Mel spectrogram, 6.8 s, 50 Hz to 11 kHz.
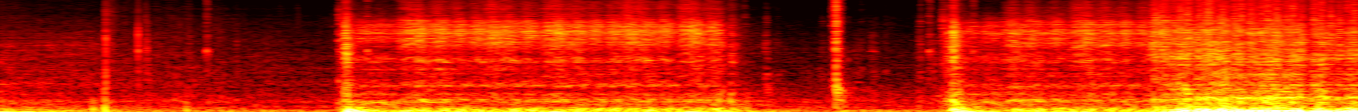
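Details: '89 turbo Fox-body Mustang just after installing a Melling high-volume oil pump, timing set at 10°, distributor possibly a tooth off: several cranks and brief catches, then a rough, late-sounding uneven idle. The cause is unknown (number one plug was left out).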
